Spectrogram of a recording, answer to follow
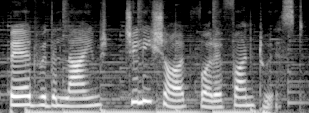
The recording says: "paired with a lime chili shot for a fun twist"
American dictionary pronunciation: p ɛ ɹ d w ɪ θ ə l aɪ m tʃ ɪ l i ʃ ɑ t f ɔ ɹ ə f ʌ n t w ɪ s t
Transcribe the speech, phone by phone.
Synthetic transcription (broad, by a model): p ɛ ɹ d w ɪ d ə l aɪ m tʃ ɪ l i ʃ ɑ t f ɔ ɹ ə f ʌ n t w ɪ s t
